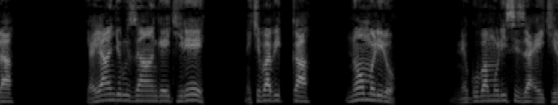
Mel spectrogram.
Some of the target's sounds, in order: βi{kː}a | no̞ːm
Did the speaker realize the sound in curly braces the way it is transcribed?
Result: yes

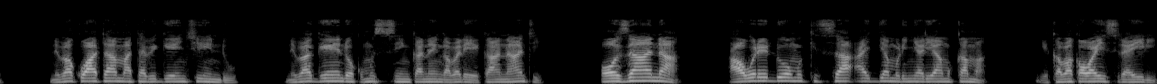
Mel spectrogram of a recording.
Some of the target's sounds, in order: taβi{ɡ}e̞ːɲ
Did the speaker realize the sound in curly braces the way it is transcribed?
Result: yes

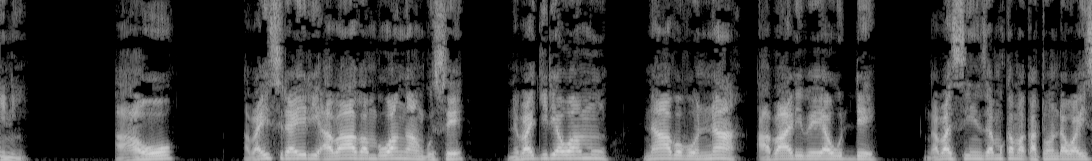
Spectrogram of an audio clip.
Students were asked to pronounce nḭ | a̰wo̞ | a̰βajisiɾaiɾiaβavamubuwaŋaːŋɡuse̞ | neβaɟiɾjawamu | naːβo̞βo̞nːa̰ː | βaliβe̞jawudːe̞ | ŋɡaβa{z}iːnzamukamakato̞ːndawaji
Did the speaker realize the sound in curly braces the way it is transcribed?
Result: no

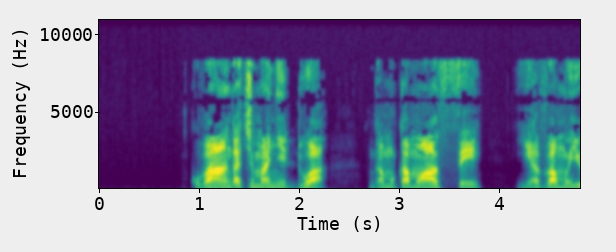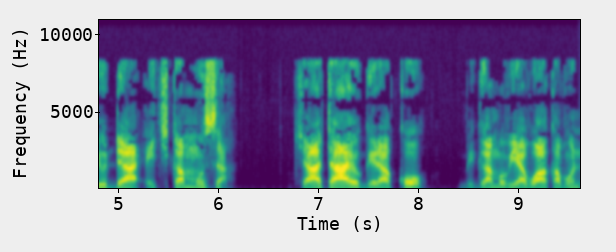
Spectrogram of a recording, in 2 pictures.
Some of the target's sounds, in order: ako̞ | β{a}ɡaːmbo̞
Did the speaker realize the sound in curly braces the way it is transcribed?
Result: no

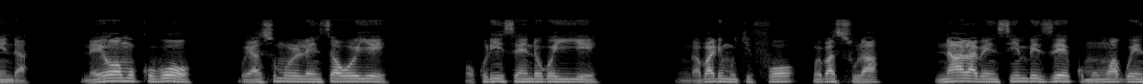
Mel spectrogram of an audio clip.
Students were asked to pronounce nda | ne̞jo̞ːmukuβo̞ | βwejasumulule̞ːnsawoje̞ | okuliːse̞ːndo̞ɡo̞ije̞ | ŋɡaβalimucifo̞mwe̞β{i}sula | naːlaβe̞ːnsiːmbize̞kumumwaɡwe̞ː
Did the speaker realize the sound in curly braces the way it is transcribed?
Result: no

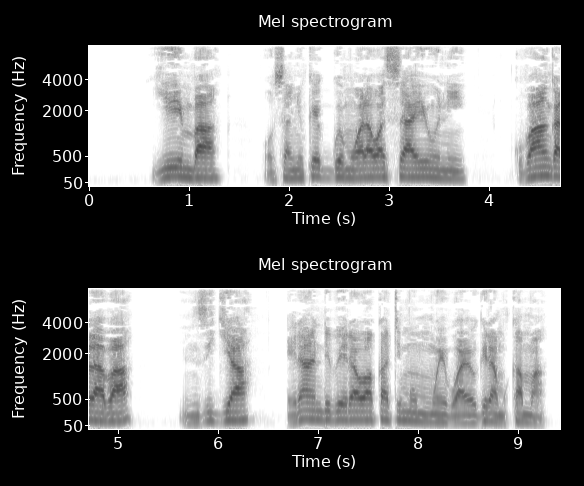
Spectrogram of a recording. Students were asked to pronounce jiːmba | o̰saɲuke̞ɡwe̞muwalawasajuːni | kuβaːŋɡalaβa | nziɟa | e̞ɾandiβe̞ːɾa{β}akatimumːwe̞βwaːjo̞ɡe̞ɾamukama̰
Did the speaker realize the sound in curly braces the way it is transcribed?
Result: no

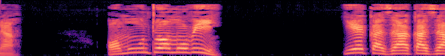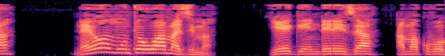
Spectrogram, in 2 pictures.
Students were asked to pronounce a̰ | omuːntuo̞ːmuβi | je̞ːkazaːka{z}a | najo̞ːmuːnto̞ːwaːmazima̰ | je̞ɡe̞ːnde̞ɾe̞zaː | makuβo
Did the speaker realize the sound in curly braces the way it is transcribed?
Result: yes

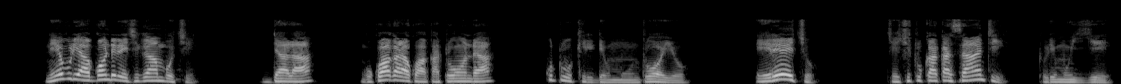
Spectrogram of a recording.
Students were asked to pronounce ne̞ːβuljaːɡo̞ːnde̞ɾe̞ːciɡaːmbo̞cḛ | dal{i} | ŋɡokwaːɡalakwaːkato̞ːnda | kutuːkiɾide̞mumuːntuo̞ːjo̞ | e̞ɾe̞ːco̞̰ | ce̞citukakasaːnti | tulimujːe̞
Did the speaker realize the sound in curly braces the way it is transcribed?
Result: no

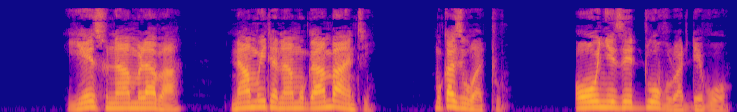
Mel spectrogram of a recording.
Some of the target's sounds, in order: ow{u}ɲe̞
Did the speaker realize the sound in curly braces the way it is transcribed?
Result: no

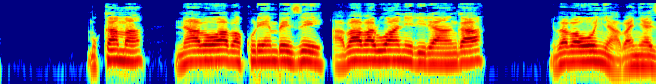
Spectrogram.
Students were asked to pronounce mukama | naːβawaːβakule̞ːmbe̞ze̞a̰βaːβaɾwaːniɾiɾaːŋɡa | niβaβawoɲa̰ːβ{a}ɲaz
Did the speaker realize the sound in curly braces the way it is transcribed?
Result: yes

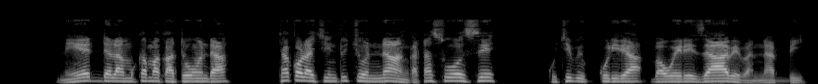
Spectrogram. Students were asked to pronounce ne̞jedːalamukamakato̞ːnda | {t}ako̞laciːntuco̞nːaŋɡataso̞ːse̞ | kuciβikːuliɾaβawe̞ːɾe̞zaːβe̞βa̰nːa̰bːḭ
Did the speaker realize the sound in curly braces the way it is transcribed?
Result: yes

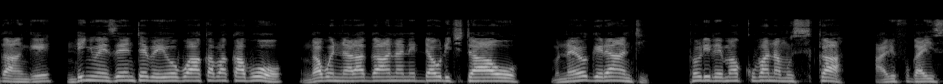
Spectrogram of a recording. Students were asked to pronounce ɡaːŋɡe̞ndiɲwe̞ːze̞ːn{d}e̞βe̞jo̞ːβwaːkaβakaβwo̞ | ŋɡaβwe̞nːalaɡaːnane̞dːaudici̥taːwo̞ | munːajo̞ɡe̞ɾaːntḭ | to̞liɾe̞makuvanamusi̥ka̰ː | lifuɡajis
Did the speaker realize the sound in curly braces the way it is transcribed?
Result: no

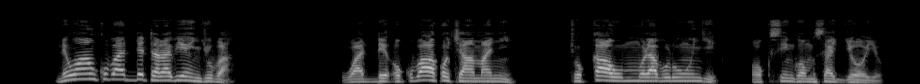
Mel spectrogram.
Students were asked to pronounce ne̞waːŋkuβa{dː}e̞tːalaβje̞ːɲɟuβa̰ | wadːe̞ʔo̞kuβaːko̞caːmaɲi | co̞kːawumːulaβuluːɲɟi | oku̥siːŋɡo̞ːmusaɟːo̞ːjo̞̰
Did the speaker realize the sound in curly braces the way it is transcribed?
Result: yes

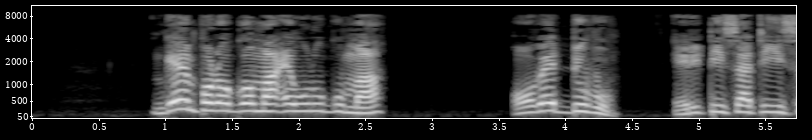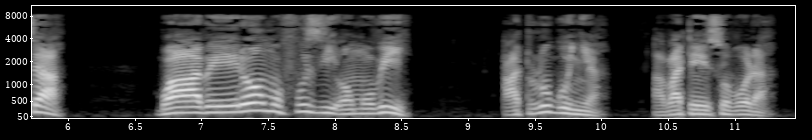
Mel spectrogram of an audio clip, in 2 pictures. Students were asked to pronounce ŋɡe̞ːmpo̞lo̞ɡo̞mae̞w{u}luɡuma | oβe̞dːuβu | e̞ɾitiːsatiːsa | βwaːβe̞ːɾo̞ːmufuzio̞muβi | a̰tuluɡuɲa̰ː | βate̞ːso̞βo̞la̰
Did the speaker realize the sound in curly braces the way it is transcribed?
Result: yes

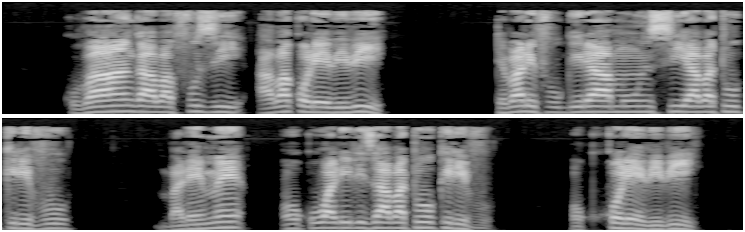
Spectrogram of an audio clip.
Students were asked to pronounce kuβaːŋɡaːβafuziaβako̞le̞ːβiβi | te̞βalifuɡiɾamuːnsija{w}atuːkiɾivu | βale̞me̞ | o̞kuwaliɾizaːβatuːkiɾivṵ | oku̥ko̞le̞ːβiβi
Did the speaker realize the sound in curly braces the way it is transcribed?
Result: no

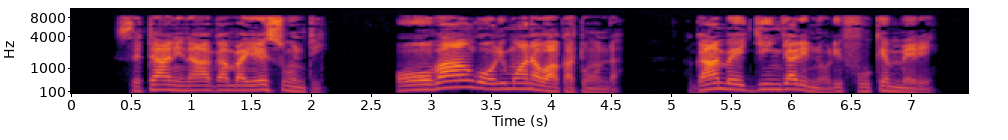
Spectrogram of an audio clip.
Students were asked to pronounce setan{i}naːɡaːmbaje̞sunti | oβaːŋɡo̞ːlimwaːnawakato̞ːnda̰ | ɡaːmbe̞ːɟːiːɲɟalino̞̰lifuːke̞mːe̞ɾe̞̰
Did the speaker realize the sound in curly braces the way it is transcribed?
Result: yes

